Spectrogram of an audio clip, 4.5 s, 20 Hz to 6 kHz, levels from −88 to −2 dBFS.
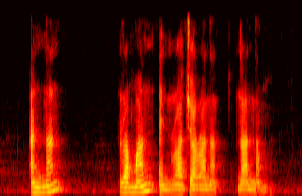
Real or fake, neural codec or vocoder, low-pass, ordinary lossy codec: fake; vocoder, 22.05 kHz, 80 mel bands, WaveNeXt; 5.4 kHz; none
